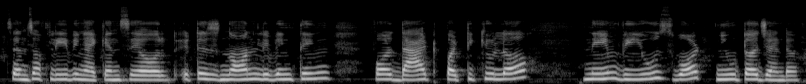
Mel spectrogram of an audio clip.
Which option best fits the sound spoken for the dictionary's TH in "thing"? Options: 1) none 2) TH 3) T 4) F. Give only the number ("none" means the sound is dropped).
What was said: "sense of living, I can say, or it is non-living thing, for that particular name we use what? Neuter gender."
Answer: 3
